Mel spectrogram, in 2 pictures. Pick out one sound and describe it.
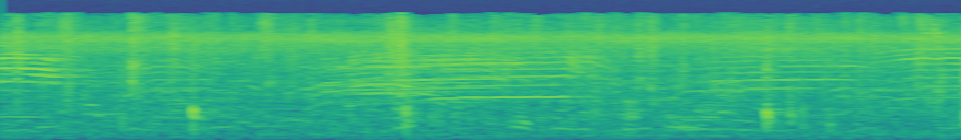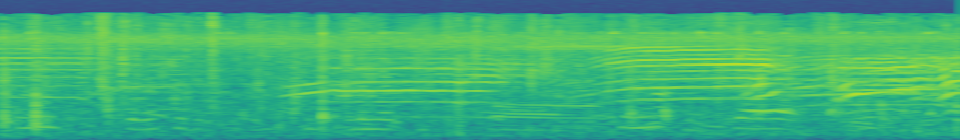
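A tennis ball is struck by rackets with sharp pops.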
